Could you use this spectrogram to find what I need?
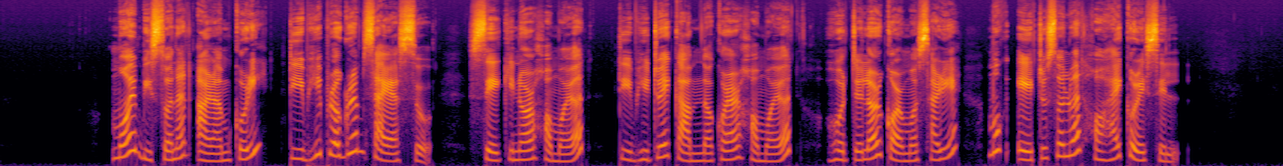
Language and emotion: Assamese, happy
